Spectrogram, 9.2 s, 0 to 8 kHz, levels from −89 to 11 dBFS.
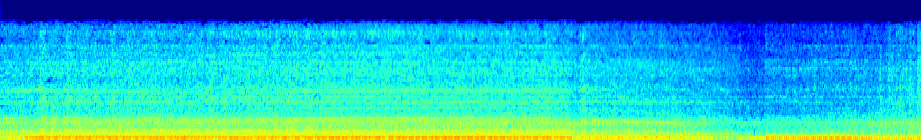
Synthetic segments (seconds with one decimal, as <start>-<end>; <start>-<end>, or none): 3.2-7.4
